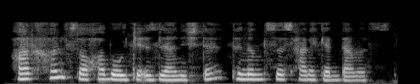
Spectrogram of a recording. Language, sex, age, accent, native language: Uzbek, female, under 19, Andijon, Uzbek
